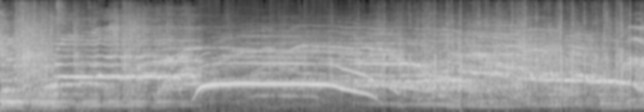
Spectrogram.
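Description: A girl singing into a microphone with keyboard accompaniment, holding one long high note in the middle, while the audience cheers and whoops.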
